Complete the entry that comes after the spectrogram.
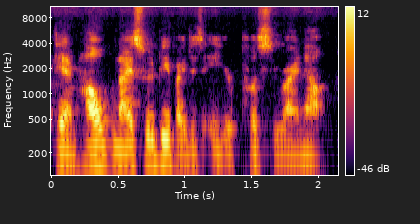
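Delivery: soft, low, sultry; low seductive murmur.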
